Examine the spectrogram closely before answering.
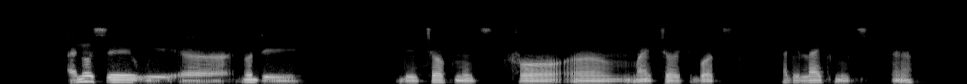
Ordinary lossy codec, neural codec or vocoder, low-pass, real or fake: none; none; 5.4 kHz; real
